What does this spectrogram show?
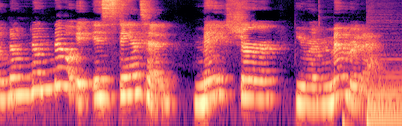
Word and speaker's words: Staunton: So, Staunton Underground Comics and Zine Fest is an event that was happening in Staunton, Virginia. The U is silent, okay? It is not Staunton. No, no, no, no. It is Staunton.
